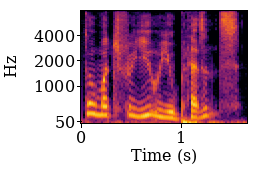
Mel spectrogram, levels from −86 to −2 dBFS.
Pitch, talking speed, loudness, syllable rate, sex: 195 Hz, 215 wpm, -18 LUFS, 4.6 syllables/s, male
